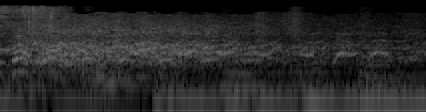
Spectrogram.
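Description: Laughter from several voices at once, dying away over the second half, over steady background music.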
